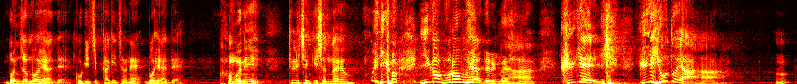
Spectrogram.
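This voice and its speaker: A male pastor giving a folksy, emphatic sermon, shouting and laughing to make his points. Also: a little high, very animated, slow pace. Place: church sanctuary. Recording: church hall reverb.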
